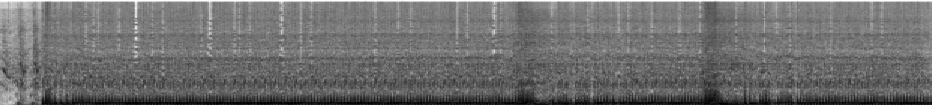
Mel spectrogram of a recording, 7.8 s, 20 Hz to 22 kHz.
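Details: Yamaha MT-09 after swapping the stock cam chain tensioner for a manual one: three-cylinder engine running steady with a light metallic rattle over the low drone; remaining rattle, source unconfirmed (later MT-09s have a noisy slipper clutch basket).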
